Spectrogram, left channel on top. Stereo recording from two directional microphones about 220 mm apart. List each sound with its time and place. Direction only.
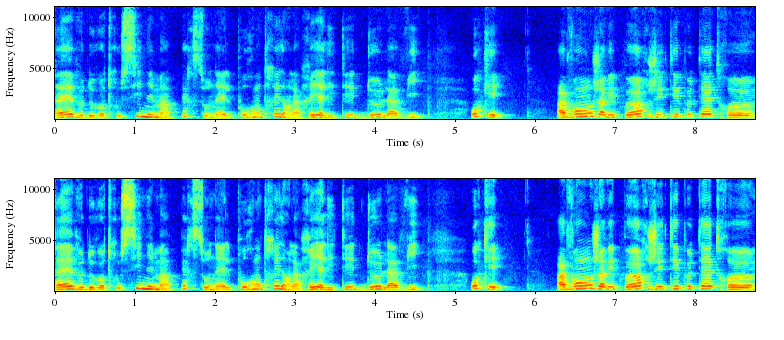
0.0 s speech: 45° right (ahead or behind)
6.2 s speech: 35° right (ahead or behind)
7.1 s speech: 45° right (ahead or behind)
7.5 s speech: 30° right (ahead or behind)
8.4 s speech: 45° right (ahead or behind)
